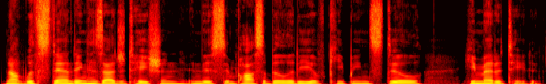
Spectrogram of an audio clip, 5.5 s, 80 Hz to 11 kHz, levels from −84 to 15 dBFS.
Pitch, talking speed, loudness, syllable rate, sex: 140 Hz, 120 wpm, -20 LUFS, 5.3 syllables/s, male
